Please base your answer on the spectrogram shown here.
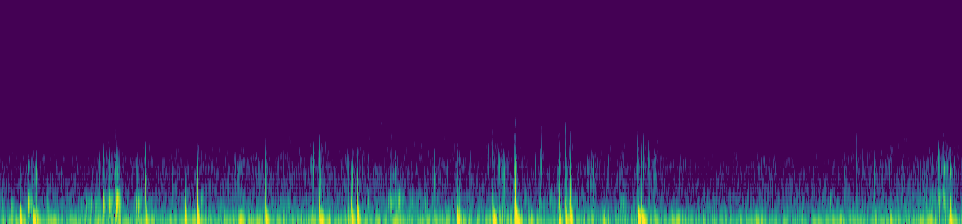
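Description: Frequent low gurgles, pops and rumbles from the belly; active bowel sounds, a normal stomach growl.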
